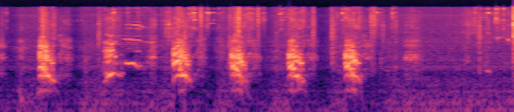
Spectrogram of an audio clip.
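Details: Spike the Jack Russell Terrier, out for a car ride, barks at cows: six loud yapping barks about every half second, then quieter, with a soft squeak between barks and constant engine rumble beneath.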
